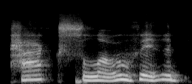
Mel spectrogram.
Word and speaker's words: Paxlovid: I have a question about, and I cannot pronounce this word, the drug. I believe it's Paxlovid.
